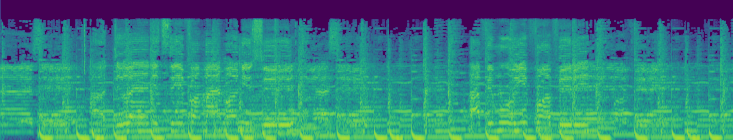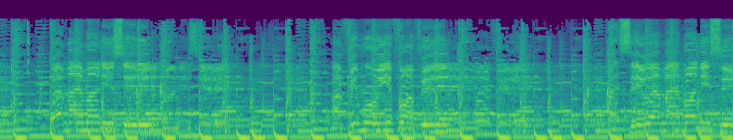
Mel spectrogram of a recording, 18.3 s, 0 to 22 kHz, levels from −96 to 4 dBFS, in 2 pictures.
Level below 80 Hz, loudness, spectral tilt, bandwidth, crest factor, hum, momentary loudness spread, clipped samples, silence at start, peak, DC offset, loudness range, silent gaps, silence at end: -18 dBFS; -13 LUFS; -3.5 dB/octave; 13.5 kHz; 12 dB; none; 6 LU; under 0.1%; 0 s; 0 dBFS; under 0.1%; 2 LU; none; 0 s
